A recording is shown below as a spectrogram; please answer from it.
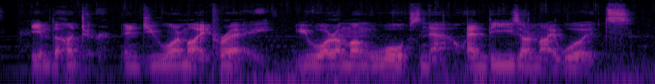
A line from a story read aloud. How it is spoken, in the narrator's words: It smiled at me with its blood-stained teeth and said in a demonic voice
